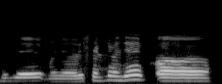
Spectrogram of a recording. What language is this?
Marathi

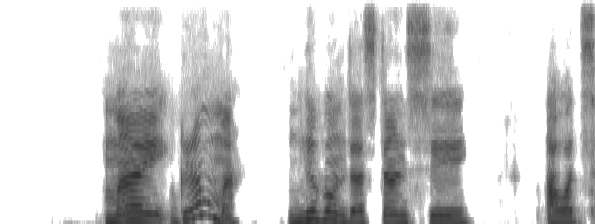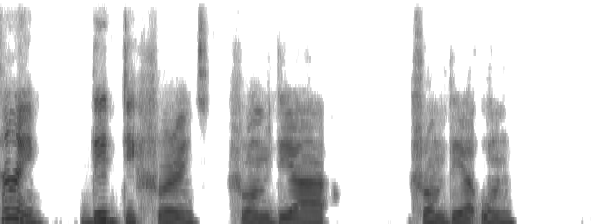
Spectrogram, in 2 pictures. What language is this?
Nigerian Pidgin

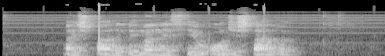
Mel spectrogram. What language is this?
Portuguese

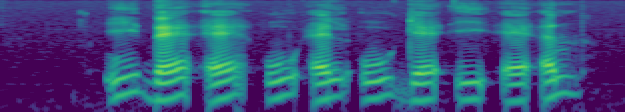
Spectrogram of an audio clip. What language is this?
Norwegian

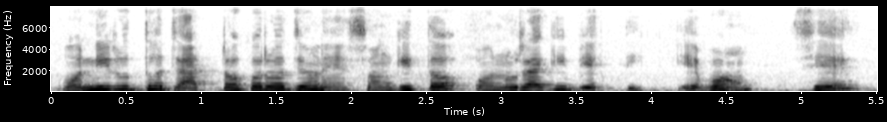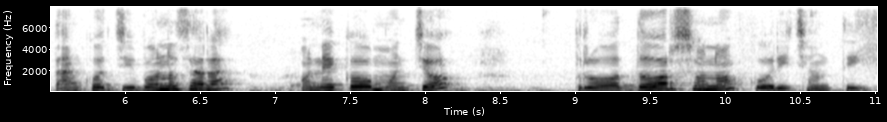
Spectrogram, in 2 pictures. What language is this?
Odia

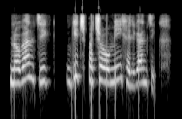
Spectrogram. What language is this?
Ambo-Pasco Quechua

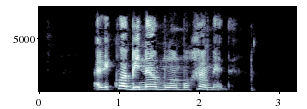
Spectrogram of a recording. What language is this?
Swahili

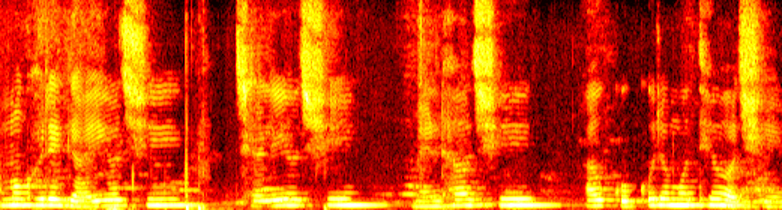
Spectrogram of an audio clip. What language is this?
Odia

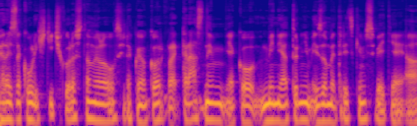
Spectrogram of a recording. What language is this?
Czech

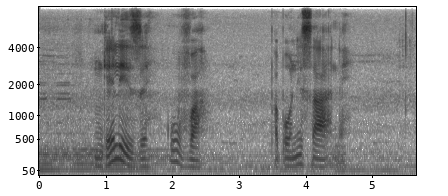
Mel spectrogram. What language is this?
Xhosa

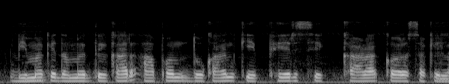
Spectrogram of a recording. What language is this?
Bhojpuri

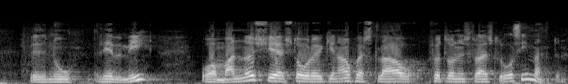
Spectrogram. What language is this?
Icelandic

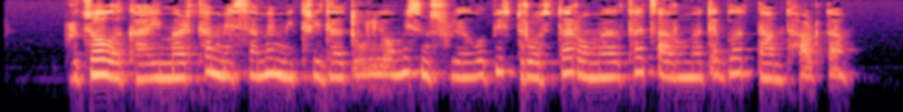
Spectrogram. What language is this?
Georgian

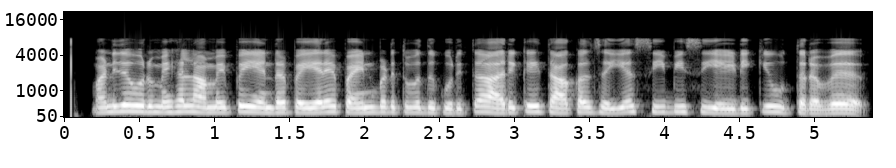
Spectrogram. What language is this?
Tamil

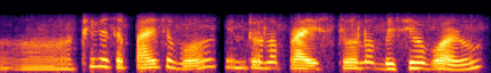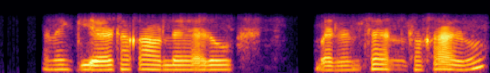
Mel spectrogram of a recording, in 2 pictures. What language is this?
Assamese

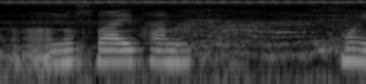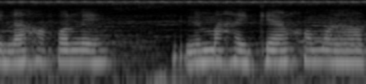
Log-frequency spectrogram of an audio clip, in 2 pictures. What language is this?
Assamese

